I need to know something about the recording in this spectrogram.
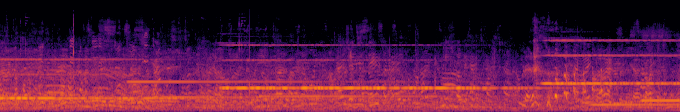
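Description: A woman taps small hand drums.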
